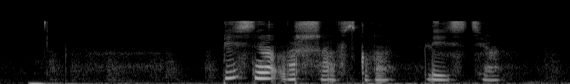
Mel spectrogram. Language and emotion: Russian, neutral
